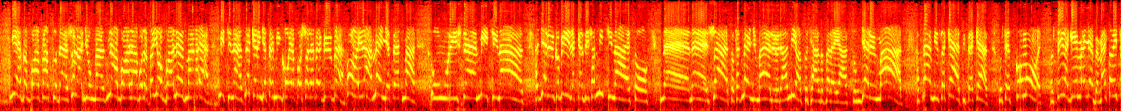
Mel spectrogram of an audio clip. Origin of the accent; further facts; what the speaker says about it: Hungary; hát mivel hogy magyar vagyok, a magyar meccseket azért szoktam nézni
